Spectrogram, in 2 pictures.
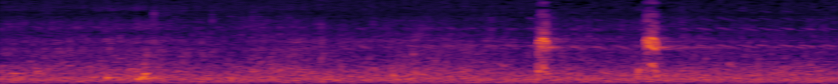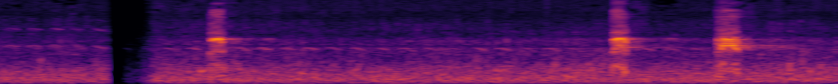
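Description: Smew giving short, sharp yelping notes, singly or in quick pairs every couple of seconds, over a steady background hiss.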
